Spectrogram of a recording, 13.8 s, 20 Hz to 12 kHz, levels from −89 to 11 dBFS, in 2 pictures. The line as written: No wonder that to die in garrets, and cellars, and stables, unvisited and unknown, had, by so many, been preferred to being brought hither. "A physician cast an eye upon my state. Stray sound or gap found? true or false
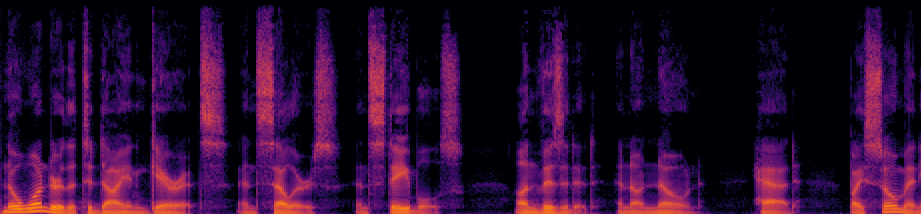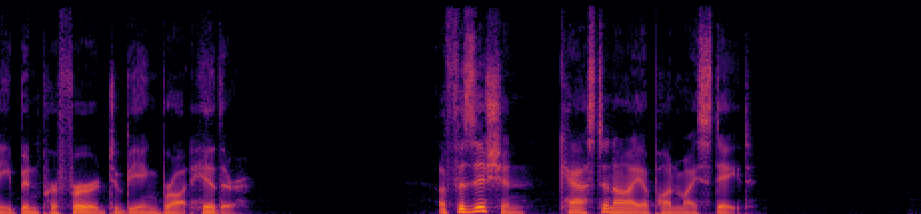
false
